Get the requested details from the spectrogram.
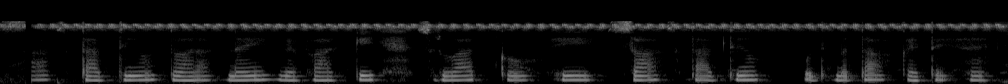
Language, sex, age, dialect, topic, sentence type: Hindi, female, 46-50, Awadhi Bundeli, banking, statement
